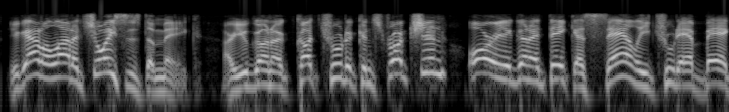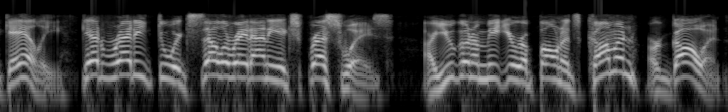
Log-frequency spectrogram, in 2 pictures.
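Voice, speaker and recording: A man's voice: high-pitched, dry recording. A man voicing a brash, wisecracking American race announcer in a video game, with a folksy, punchy showman delivery. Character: brash, wisecracking, excitable male city radio race announcer. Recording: slightly dull lo-fi game audio.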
